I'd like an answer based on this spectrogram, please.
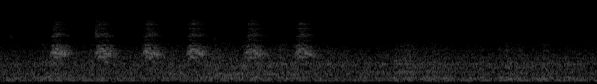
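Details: Douglas squirrel, also called chickaree or pine squirrel, giving six short, rough, bark-like notes about every half second. They stop after three seconds, leaving quiet background hiss.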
